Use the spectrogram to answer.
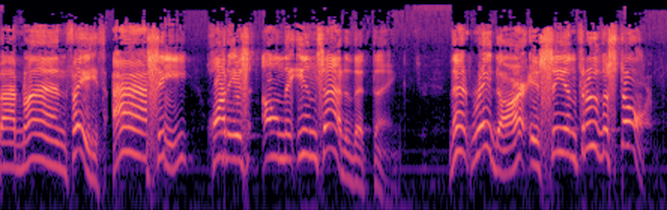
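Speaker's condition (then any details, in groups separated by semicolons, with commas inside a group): No condition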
